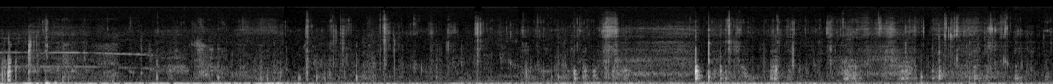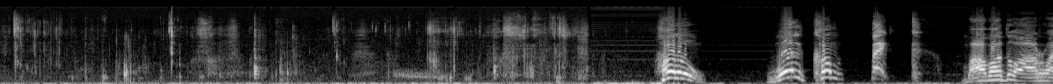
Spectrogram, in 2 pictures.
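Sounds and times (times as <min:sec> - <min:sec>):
person chewing food: 0:00.0 - 0:16.5
crunchy clicks: 0:00.1 - 0:16.5.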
